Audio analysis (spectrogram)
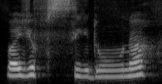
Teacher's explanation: سین حرف صفیریہ کا حرف، سیٹی کی آواز آنی چاہیے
